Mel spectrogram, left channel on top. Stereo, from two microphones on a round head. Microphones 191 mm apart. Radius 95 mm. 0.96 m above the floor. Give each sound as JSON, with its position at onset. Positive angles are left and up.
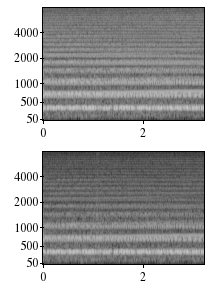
{"t": 0.0, "sound": "a drone", "side_deg": 60}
